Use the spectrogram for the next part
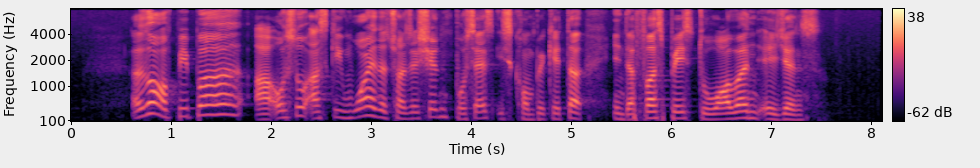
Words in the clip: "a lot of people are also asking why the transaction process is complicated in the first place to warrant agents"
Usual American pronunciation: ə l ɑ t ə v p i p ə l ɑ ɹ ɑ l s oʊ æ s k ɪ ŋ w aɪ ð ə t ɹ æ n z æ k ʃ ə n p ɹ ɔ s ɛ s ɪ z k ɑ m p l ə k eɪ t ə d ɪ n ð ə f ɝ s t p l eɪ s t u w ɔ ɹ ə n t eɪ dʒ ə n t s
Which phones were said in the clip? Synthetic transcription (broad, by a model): ə l ɑ t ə f p i p ə l ɑ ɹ ɑ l s oʊ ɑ s k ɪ ŋ w aɪ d ə t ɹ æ n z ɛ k ʃ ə n p ɹ ɔ s ɛ s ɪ s k ɑ m p l ə k eɪ t ə d ɪ n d ə f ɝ s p eɪ s t u w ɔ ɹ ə n eɪ dʒ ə n s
